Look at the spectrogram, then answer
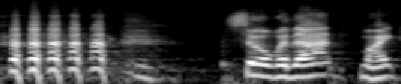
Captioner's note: laughing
